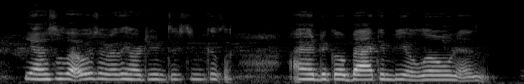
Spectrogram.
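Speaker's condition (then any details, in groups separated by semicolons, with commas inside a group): Cerebral palsy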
